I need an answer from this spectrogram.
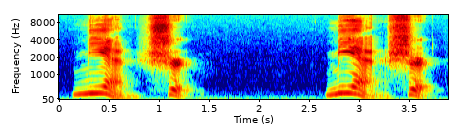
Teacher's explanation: That's 2 fourth tones, right? 2 falling tones.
